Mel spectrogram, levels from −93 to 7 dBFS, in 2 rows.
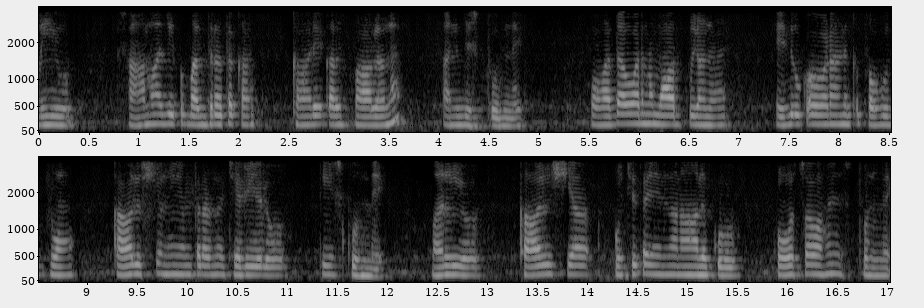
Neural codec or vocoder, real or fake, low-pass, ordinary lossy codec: codec, 16 kHz, 2 kbps, X-Codec, HuBERT features, trained on general audio; fake; 3.6 kHz; none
